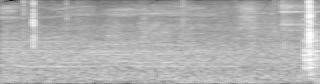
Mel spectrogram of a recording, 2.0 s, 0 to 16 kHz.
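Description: Volvo XC40 power tailgate closing under its electric motor with a faint steady hum, then latching shut with a single sharp clunk near the end.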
